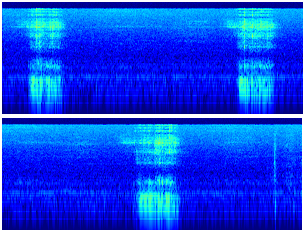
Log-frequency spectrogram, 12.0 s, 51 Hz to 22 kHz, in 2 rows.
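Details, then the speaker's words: Pit bull puppy asleep on owner's lap: three loud, rattling snores about four seconds apart, roughly 15 a minute, with quiet between; snoring. "He snores like a grown man. He doesn't hear nothing."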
